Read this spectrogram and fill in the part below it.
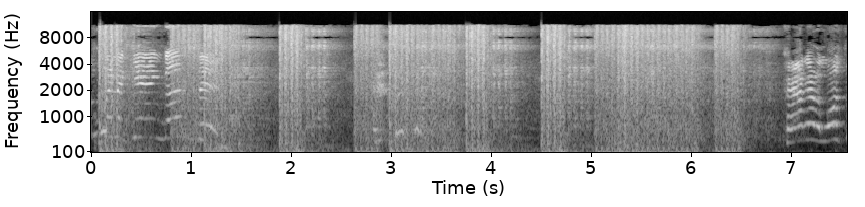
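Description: Gunfire in Fortnite, repeated loud bursts of shots in rapid succession with brief gaps between volleys, close and dominant, with a short tonal game effect near the end.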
